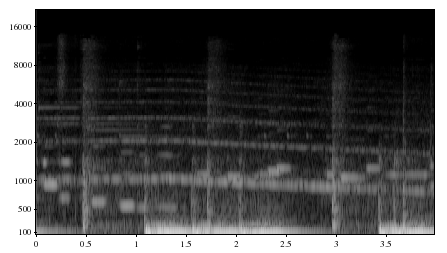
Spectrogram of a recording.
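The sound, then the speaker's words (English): An emergency siren holds a steady, thin tone over the heavy rumble of a vehicle's engine and road noise, with a few sharp knocks and thumps. No one speaks. “Yep, hear the siren, so we gotta pull over.”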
